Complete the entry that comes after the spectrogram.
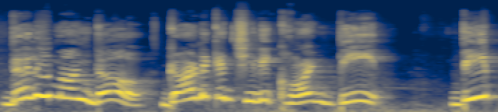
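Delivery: high, hammed-up Filipino-accent advert. Streamer retrying the mock advert, Filipino accent. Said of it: "That was my Filipino accent".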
